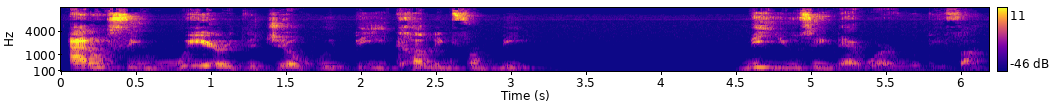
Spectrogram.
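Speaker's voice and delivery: hushed imitation of a serious comedian; dead serious. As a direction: drop the voice low and soft, stone-faced. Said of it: "looking dead serious, Seinfeld said".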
